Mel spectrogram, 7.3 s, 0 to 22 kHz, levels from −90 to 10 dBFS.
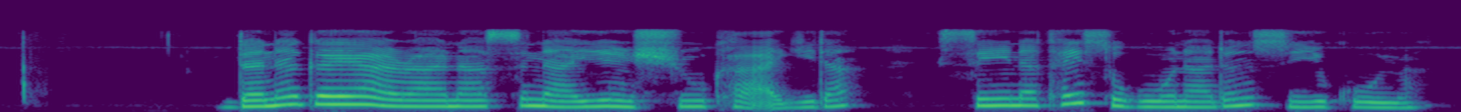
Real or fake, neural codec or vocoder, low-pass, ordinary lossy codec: real; none; 7.2 kHz; none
